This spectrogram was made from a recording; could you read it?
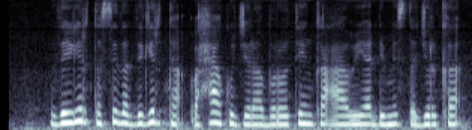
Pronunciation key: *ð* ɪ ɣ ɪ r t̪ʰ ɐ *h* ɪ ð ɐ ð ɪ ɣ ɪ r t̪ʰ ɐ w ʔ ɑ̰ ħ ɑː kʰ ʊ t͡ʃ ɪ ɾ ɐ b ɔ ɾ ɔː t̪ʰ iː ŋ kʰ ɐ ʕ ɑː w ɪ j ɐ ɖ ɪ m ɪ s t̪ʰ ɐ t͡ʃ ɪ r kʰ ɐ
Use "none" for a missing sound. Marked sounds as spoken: ð, s

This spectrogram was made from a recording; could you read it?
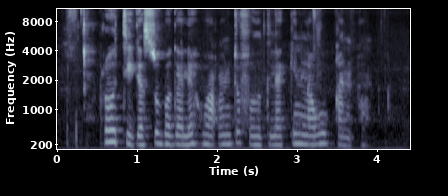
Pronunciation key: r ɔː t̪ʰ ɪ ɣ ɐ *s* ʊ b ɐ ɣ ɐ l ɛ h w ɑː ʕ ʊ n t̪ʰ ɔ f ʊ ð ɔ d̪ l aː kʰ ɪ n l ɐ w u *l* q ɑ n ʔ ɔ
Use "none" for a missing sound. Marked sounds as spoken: s, none

